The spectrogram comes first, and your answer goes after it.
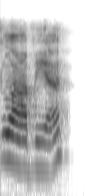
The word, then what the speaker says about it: Lavia: How do you pronounce that? Lavia? It's Lavia.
